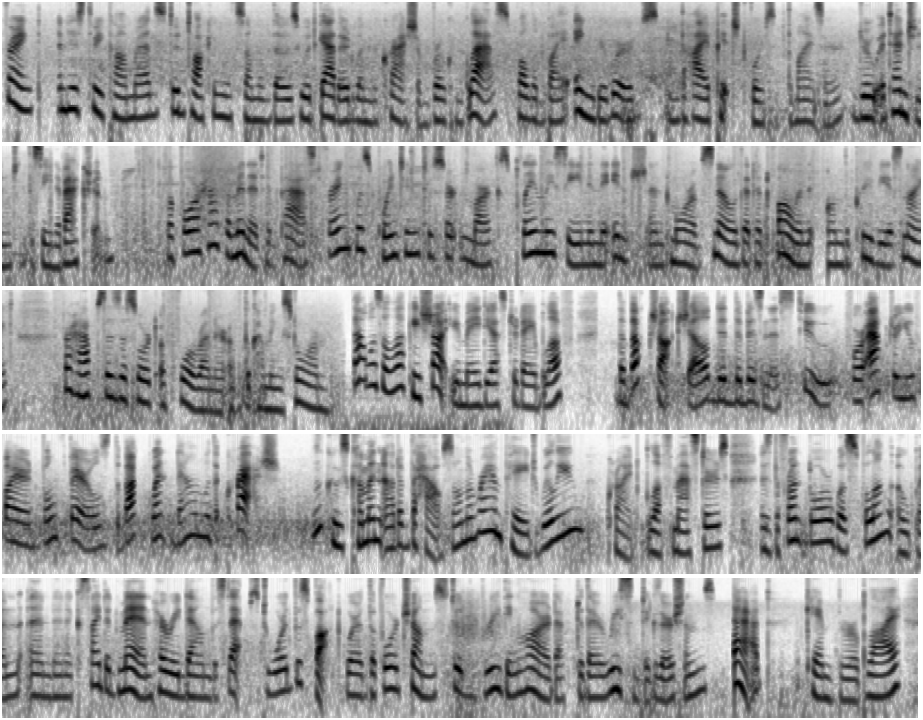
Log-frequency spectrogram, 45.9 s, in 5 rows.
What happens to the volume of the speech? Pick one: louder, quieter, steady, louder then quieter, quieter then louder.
steady.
